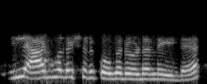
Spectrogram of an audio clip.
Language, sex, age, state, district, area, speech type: Kannada, female, 18-30, Karnataka, Chitradurga, urban, conversation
